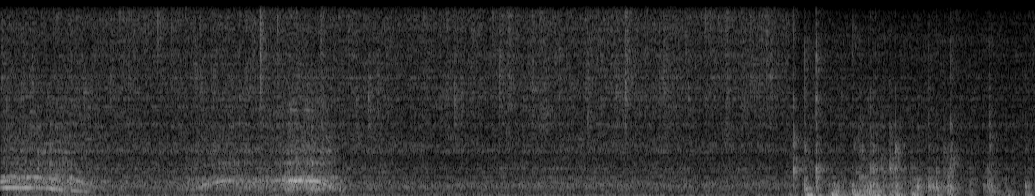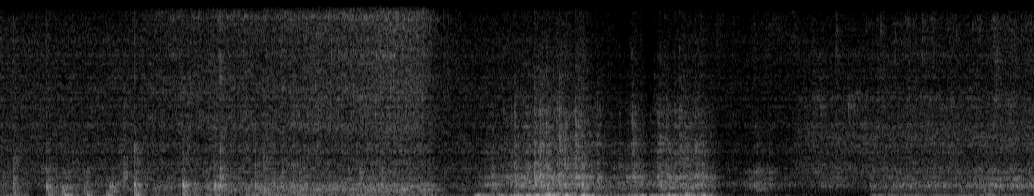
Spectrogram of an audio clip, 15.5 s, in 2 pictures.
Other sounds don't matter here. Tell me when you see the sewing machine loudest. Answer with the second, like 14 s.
2 s.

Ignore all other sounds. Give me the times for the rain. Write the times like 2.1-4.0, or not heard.
0.0-15.4.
